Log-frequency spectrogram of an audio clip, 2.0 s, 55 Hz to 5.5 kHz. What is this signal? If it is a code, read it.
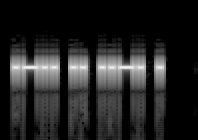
Morse code, heard as a keyed tone, about 25 wpm, 600 Hz. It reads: LIFE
